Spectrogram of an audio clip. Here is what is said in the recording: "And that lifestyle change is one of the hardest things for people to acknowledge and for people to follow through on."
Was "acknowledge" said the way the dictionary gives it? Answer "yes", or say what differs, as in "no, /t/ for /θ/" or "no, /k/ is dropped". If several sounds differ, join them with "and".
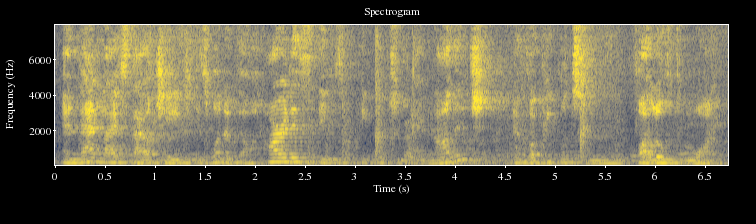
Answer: yes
